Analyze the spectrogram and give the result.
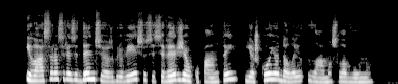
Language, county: Lithuanian, Panevėžys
